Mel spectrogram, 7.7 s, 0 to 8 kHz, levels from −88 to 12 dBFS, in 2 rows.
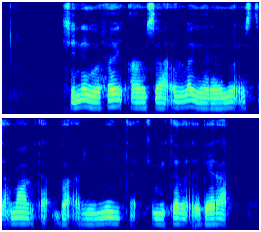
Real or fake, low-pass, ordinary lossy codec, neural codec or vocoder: fake; none; none; codec, 16 kHz, 4 kbps, FreqCodec, larger model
